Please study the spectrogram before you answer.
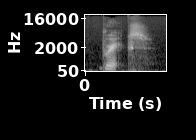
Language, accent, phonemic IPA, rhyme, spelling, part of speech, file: English, US, /bɹɪks/, -ɪks, bricks, noun / verb, En-us-bricks.ogg
- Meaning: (noun) plural of brick; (verb) third-person singular simple present indicative of brick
